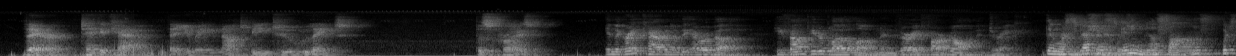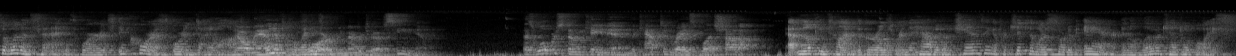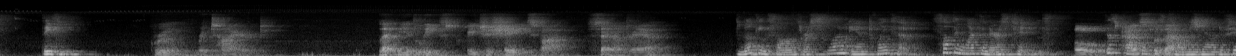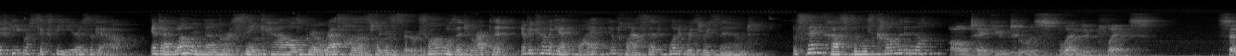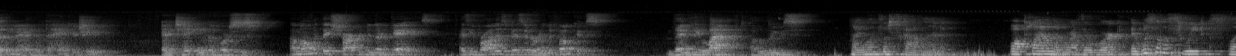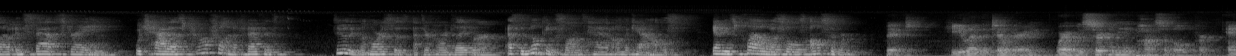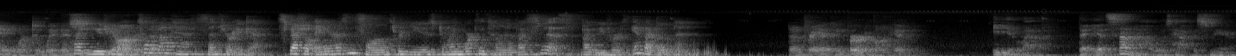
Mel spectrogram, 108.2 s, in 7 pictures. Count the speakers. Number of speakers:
three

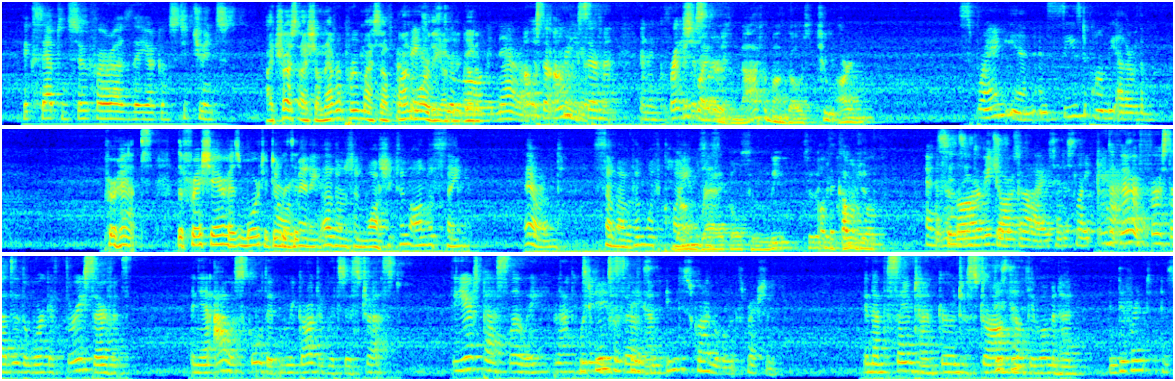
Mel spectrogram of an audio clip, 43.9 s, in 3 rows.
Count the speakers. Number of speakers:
eight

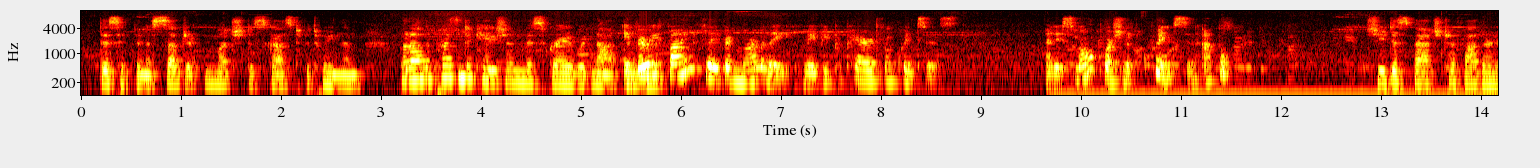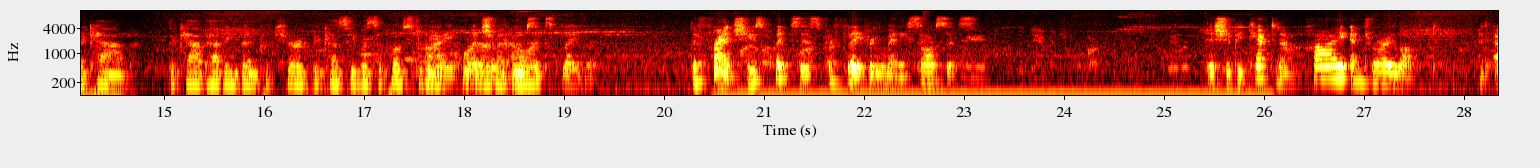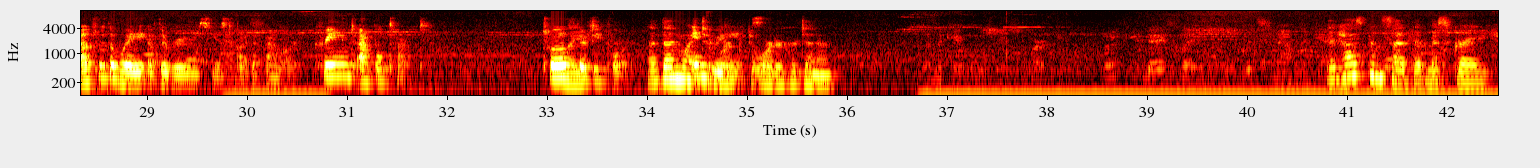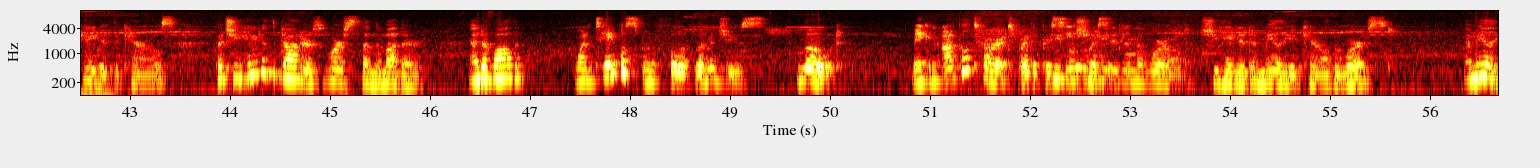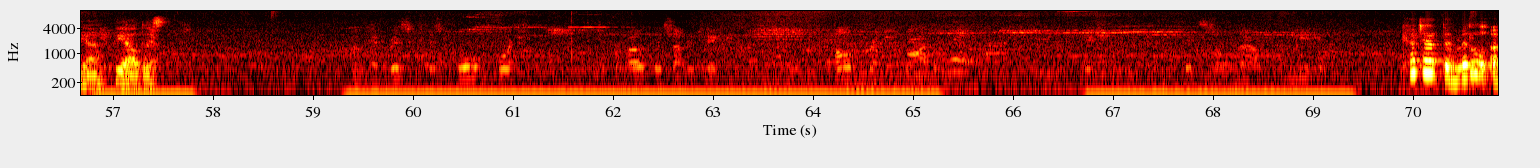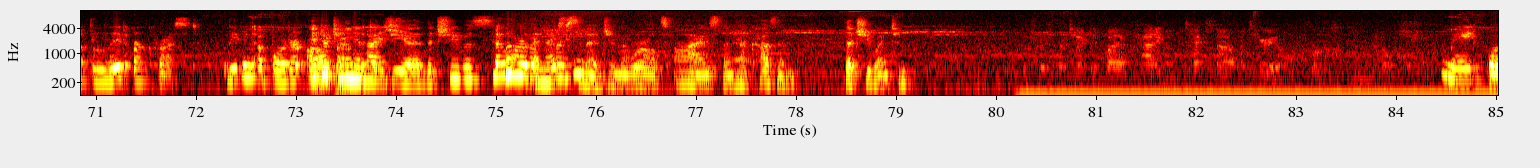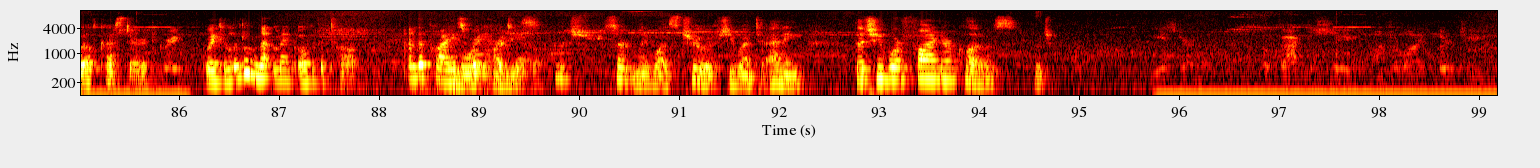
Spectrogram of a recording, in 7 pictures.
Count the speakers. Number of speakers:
three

